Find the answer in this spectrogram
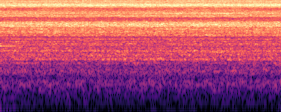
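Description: Faint, steady hiss of TV static.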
